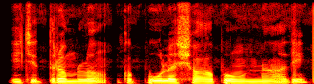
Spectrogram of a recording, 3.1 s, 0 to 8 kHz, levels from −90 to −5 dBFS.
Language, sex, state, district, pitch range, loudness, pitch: Telugu, male, Telangana, Mahabubabad, 110-120 Hz, -17 LUFS, 115 Hz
